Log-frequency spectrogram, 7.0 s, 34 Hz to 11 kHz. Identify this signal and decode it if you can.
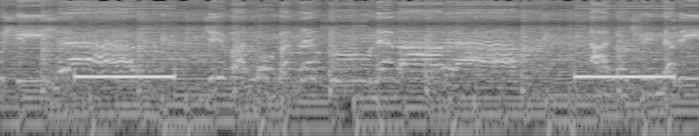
Ringback tone (Europe, 425 Hz), with noise.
